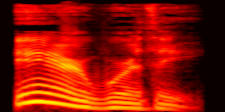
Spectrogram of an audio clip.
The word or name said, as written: airworthy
